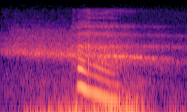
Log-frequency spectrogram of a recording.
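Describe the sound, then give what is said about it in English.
A slow, audible breath, drawn in through the nose and then released through the mouth in a long, soft exhale that trails off gently, with no talking alongside. “Breathe in through your nose. Out through your mouth.”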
